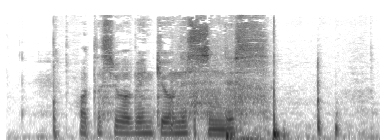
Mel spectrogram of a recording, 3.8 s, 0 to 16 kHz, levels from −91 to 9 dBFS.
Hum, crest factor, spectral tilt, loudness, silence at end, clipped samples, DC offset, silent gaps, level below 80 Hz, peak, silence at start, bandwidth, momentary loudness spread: none; 20 dB; -4 dB/octave; -19 LUFS; 0.4 s; under 0.1%; under 0.1%; none; -28 dBFS; 0 dBFS; 0.5 s; 11.5 kHz; 20 LU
